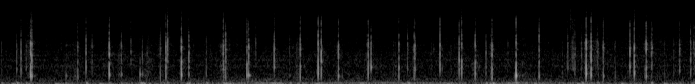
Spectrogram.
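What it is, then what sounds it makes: Metal tin lid with plastic window. A round silver metal tin lid with a clear plastic window insert, held in both hands above the microphone, is tapped and rubbed along its rim and window by fingertips. Quick, dry, bright clicks and taps land in an irregular patter over a soft, low rumble, each one dying away almost instantly.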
